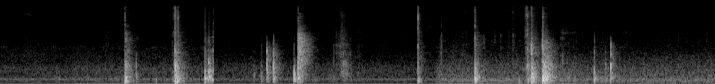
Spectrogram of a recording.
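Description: A hand chisel cutting out the waste between saw kerfs in a wooden lap joint: about a dozen sharp, irregular wooden clicks and knocks as the edge is driven into the wood and chips break free. The knocks start about a second in.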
